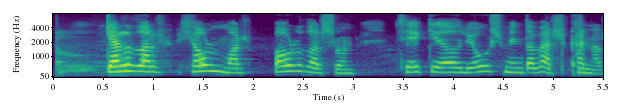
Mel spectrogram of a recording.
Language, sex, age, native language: Icelandic, male, 11, Icelandic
